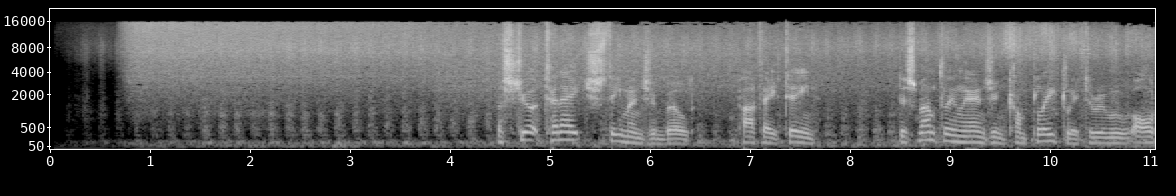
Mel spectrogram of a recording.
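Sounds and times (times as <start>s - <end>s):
steam hissing: 0.2s - 11.0s
fast rhythmic beat: 0.6s - 11.0s.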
